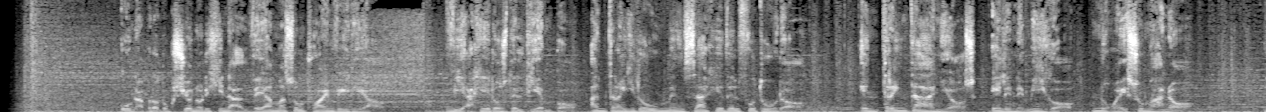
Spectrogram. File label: Spanish male, radio ad; amazon tomorrow war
